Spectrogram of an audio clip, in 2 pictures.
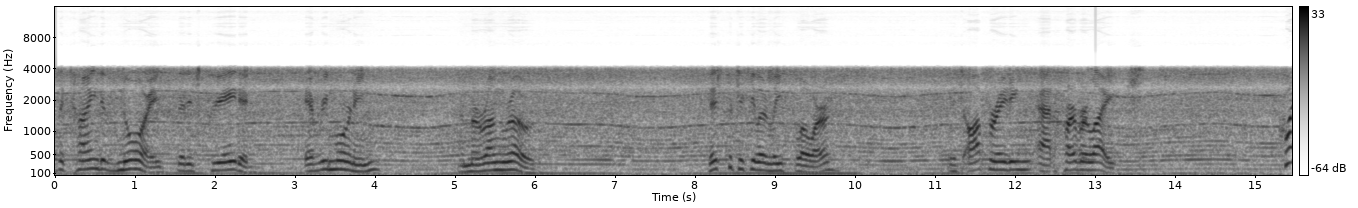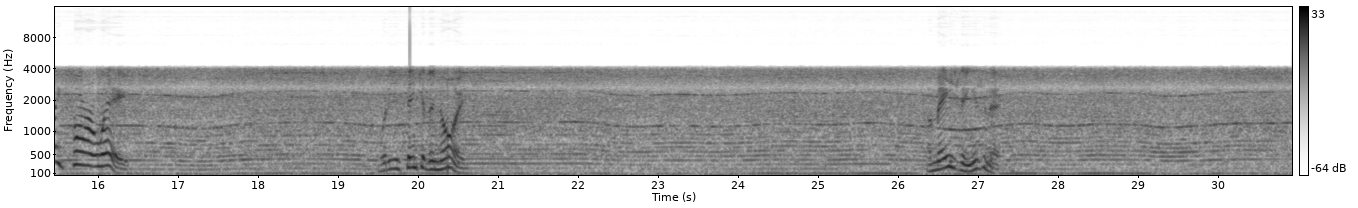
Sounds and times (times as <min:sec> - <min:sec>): Speech: 0:00.0 - 0:02.5, 0:03.2 - 0:04.1, 0:05.1 - 0:06.0, 0:08.2 - 0:09.8, 0:11.2 - 0:13.4, 0:15.4 - 0:16.4, 0:19.5 - 0:20.6, 0:26.4 - 0:27.4.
